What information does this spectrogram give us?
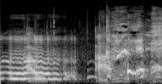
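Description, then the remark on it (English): A person forces out a loud, exaggerated cough: a drawn-out voiced hack, a brief pause, then a second raspy, throaty burst. It sounds like a deliberate, theatrical cough rather than a natural one. “That's when you cough in his face.”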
